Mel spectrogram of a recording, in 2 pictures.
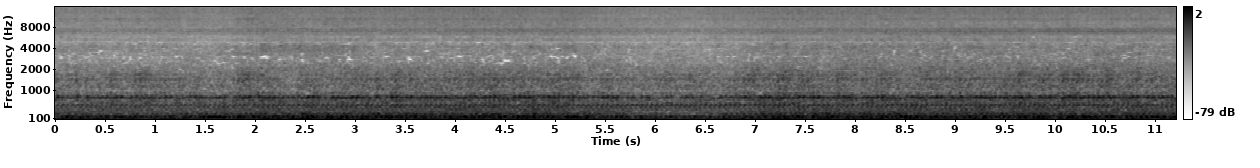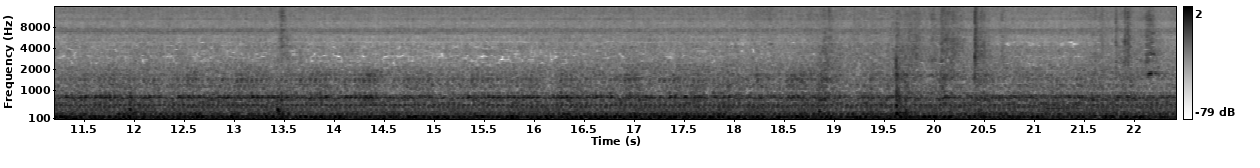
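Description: Steady machine hum that holds several fixed tones, unchanging, like a motor or engine running at idle. A few short clicks and knocks sound over it in the second half.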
